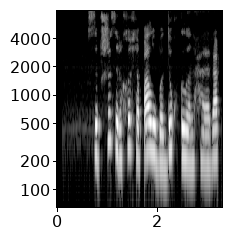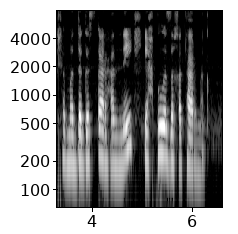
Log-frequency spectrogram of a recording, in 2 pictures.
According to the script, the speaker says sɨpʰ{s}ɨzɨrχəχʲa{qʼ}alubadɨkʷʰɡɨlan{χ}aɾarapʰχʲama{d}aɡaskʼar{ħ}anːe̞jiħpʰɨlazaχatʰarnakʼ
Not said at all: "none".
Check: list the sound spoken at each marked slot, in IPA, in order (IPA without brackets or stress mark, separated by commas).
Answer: ʂ, pʼ, ħ, d, ħ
